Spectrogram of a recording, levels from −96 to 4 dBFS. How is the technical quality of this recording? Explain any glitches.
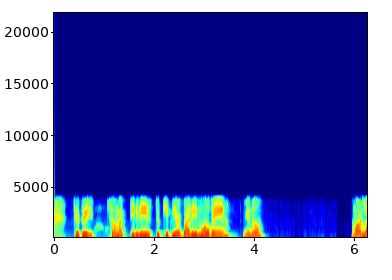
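The recording has one clear fault, gain pumping, which runs through the whole clip.

Gain pumping, throughout: the input gain was likely set far too high, so a fast limiter clamps down on each loud syllable and releases in the pauses. The gain swings by around 10 dB, bringing loud and soft parts closer in level and giving a squashed sound. The call path's band limit, with nothing above 4 kHz, adds a narrow, telephone-like tone.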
